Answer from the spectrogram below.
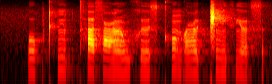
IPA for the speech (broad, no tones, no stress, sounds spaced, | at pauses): o p kʰ ĩ p tʰ a s ʕ œ̃ː w x ø s kʰ õ ɡ ʕ y ǁ ĩ fʲ œ̃ s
